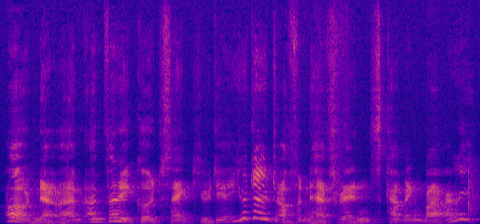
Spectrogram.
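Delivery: lightly voiced old goblin; a hint of goblin, polite; elderly goblin. Goblin thanks Mona for offering a drink, lightly voiced elderly goblin.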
